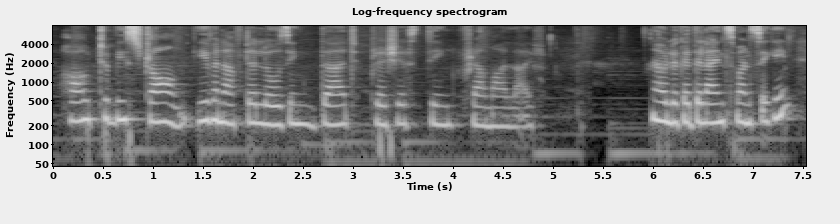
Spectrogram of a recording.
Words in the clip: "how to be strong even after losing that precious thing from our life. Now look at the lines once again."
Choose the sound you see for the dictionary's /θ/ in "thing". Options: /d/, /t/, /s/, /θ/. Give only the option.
/t/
